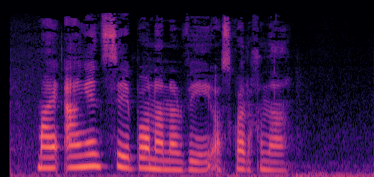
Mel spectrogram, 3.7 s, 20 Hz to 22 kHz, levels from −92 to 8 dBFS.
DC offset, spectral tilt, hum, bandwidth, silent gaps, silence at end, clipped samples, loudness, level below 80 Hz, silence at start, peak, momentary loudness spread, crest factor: under 0.1%; -4 dB/octave; none; 16 kHz; none; 0 s; under 0.1%; -26 LUFS; -50 dBFS; 0.1 s; -8 dBFS; 10 LU; 18 dB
